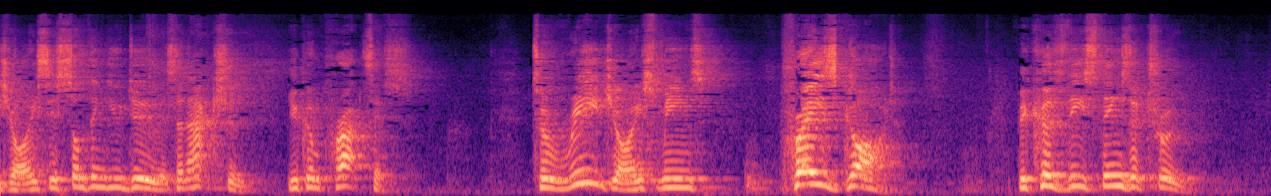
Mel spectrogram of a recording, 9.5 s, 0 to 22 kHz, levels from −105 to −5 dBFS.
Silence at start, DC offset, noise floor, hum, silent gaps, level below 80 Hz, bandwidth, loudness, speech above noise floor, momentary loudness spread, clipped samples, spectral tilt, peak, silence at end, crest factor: 0 s; under 0.1%; -57 dBFS; none; none; -62 dBFS; 16.5 kHz; -21 LUFS; 36 dB; 15 LU; under 0.1%; -4.5 dB/octave; -2 dBFS; 0.55 s; 20 dB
